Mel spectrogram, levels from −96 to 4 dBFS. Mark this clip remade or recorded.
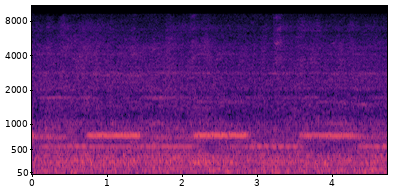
remade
